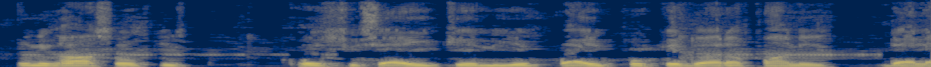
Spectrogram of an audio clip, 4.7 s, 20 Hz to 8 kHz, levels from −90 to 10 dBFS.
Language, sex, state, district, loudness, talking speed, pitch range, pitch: Hindi, male, Uttar Pradesh, Gorakhpur, -19 LUFS, 165 wpm, 100-115 Hz, 110 Hz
